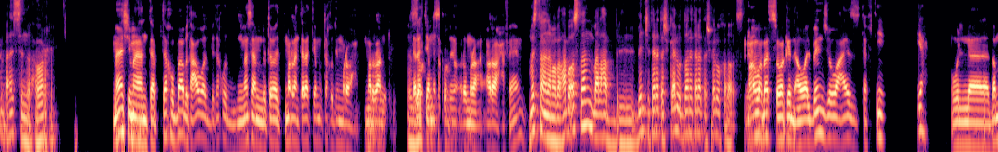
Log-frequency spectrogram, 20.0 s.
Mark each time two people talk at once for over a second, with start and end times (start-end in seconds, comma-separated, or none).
none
